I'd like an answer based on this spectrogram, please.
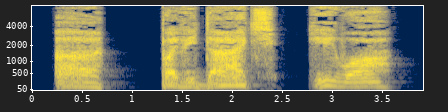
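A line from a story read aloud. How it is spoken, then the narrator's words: Quieter tempting whisper. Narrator (Russian): Еще тише и искушающе шепнул Фиелла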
